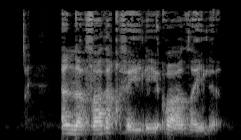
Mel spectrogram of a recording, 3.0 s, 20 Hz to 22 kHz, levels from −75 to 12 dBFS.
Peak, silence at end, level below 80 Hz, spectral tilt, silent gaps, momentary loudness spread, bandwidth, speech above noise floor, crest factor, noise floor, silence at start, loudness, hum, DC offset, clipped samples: 0 dBFS; 0.25 s; -64 dBFS; -1 dB/octave; none; 18 LU; 17 kHz; 20 dB; 18 dB; -36 dBFS; 0.3 s; -16 LUFS; none; under 0.1%; under 0.1%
